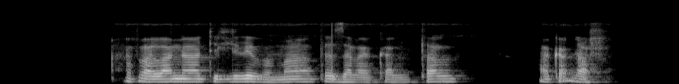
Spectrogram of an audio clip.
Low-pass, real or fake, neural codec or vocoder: 7.2 kHz; fake; codec, 16 kHz, 6 kbps, DAC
